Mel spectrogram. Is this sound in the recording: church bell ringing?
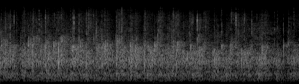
no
